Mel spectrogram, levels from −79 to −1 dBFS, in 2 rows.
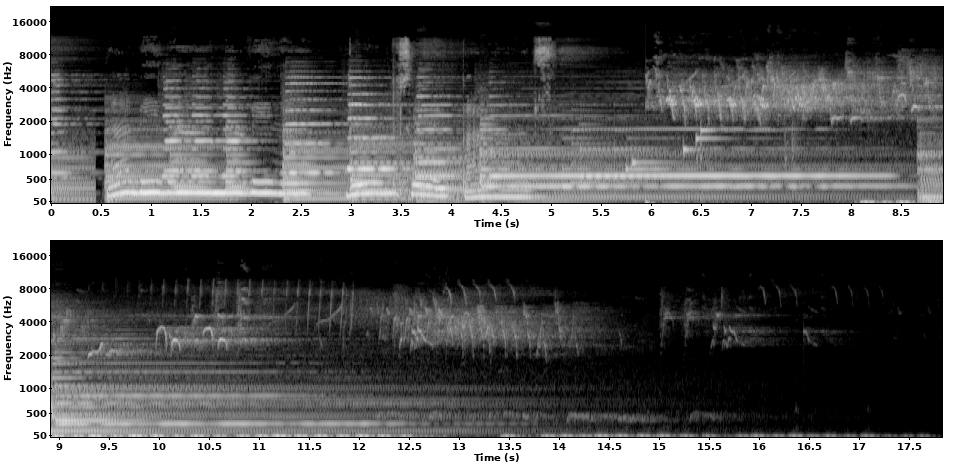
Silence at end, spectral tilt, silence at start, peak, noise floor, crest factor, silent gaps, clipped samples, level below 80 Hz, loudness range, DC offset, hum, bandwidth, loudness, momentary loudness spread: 1.4 s; -5.5 dB/octave; 0 s; 0 dBFS; -53 dBFS; 16 dB; none; under 0.1%; -36 dBFS; 18 LU; under 0.1%; none; 12 kHz; -15 LUFS; 19 LU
